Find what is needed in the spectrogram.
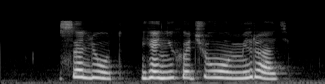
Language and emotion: Russian, sad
